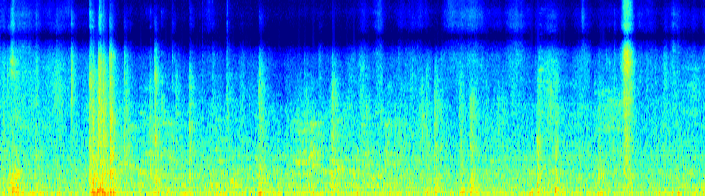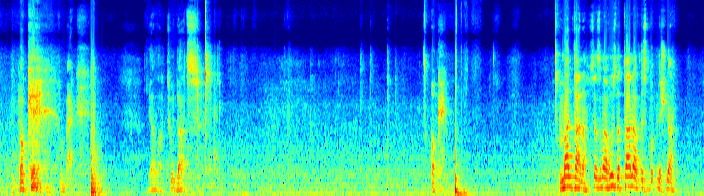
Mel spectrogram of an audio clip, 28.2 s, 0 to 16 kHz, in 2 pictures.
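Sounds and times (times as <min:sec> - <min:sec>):
faint activity: 0:00.0 - 0:28.1
door opening with thump and rattle: 0:01.8 - 0:02.4, 0:23.2 - 0:23.6
speech: 0:14.7 - 0:15.8, 0:17.1 - 0:18.2, 0:25.3 - 0:27.7.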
